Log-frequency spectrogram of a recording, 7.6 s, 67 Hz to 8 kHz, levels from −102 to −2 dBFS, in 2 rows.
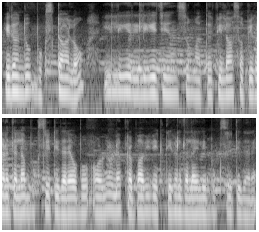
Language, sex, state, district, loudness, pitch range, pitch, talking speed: Kannada, male, Karnataka, Chamarajanagar, -19 LUFS, 140-165 Hz, 150 Hz, 120 wpm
